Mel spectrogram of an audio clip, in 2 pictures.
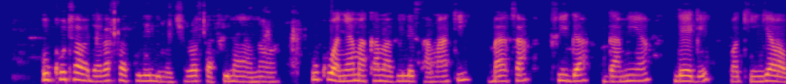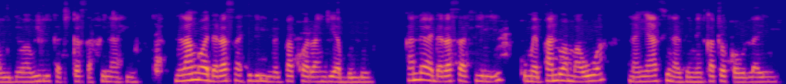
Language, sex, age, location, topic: Swahili, female, 18-24, Kisumu, education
